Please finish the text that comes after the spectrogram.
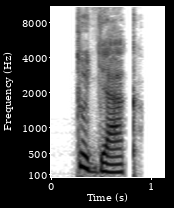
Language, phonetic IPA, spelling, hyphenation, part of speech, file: Hungarian, [ˈtuɟːaːk], tudják, tud‧ják, verb, Hu-tudják.ogg
- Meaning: 1. third-person plural indicative present definite of tud 2. third-person plural subjunctive present definite of tud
